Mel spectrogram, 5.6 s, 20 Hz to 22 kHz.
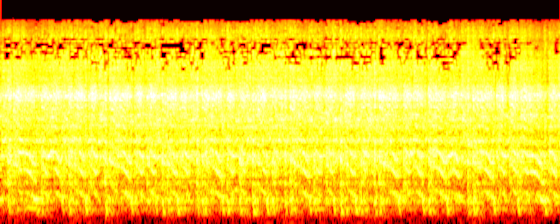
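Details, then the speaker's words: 1970 Datsun 521 with its apparently original L16 engine, not run for years, fitted with a new Weber carb, electronic distributor and 3-ohm coil. Steady starter cranking that never fires; it's getting no gas and dirt comes out of the tank. Crank, no start, no fuel. "stop stop stop it's there yeah it's got no gas"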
